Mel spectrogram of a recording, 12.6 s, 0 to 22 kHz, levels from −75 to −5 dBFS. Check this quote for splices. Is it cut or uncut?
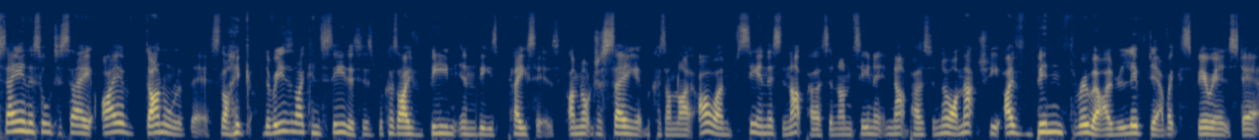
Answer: uncut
